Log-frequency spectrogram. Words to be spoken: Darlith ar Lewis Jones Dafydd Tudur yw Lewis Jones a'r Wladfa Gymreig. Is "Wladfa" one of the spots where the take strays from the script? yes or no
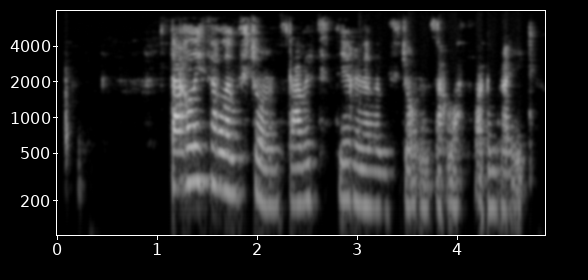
no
